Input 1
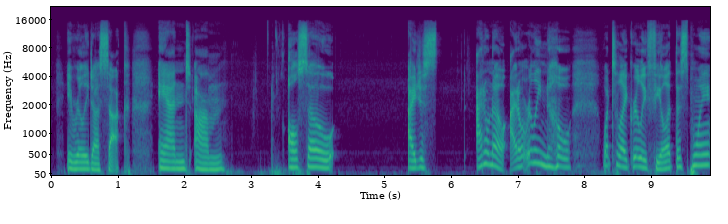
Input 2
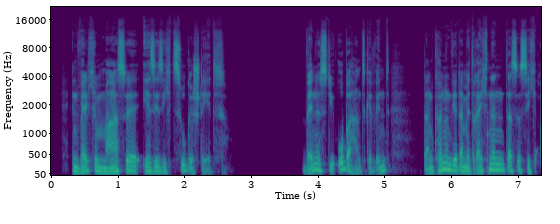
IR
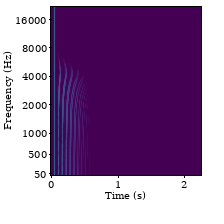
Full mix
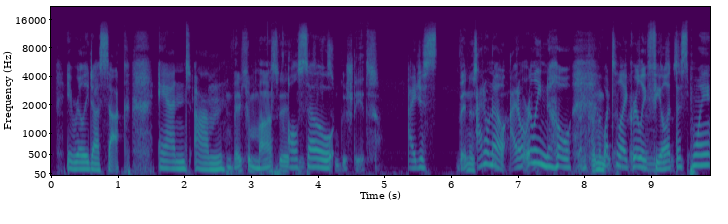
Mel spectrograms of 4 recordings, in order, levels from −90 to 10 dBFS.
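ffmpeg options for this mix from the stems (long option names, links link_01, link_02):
-filter_complex "[0:a]highshelf=frequency=7200:gain=-6.5,acompressor=threshold=-29dB:ratio=4,volume=-7dB,asplit=2[link_01][link_02];[1:a]highpass=frequency=150:width=0.5412,highpass=frequency=150:width=1.3066,adelay=2300,volume=-5.5dB[link_03];[link_02]apad=whole_len=425799[link_04];[link_03][link_04]sidechaincompress=threshold=-49dB:ratio=12:attack=11:release=555[link_05];[link_01][link_05]amix=inputs=2:normalize=0,lowshelf=frequency=120:gain=-6,alimiter=level_in=7.5dB:limit=-24dB:level=0:latency=1:release=275,volume=-7.5dB"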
